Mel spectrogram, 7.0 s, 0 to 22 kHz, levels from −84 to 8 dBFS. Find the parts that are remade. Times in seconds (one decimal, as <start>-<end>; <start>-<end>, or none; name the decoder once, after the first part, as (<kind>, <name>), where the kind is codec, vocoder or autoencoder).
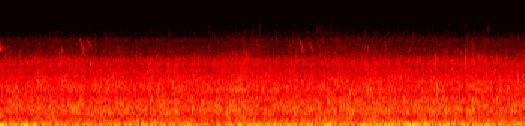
none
